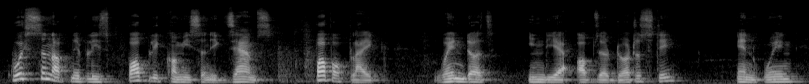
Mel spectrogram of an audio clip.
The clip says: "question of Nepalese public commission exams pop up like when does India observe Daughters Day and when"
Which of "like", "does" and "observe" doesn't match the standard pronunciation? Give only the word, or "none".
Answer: observe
